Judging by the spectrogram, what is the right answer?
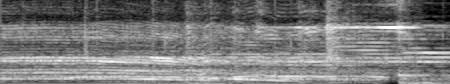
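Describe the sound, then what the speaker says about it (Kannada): Audience at a folk-song stage show, where contestant Abhay Madivadra is being introduced, cheers and whoops loudly, with shouted voices rising over the noise. "ಬರಲಿ ಒಂದ್ಸರಿ ಜೋರ ಚಪ್ಪಾಳೆ"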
